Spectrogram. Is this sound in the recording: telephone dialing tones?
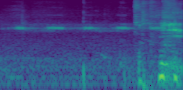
no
